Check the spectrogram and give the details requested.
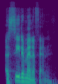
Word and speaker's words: acetaminophen: It's the use of um how do you pron acetaminominophen acetam you pronounce this? Um acetaminophen. Acetaminophen.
